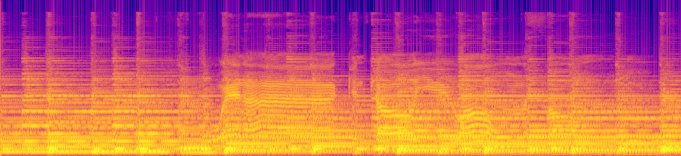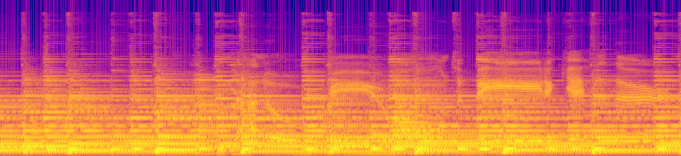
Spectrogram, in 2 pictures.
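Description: Acoustic guitar strumming a country song in a steady rhythm, with a man's voice singing over it in places.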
